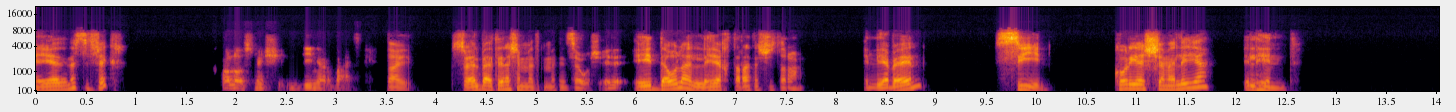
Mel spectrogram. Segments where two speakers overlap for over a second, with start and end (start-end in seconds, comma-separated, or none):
none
